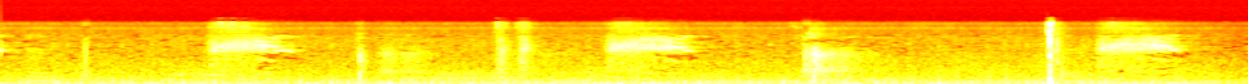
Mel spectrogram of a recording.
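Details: Squirrel giving rough, raspy call bursts about every two to three seconds, mixed with scattered sharp clicks over constant low background noise.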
